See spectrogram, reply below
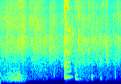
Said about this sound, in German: Vielen Dank, habt ihr sehr gut gespielt. Das ist euer Applaus. Super.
